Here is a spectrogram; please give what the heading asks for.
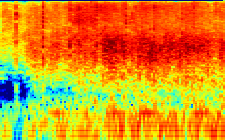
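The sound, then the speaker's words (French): Audience applause welcomes a guest introduced at an activist gathering, beginning with a few scattered claps and building into steady, full clapping that holds to the end. “Qu'on peut applaudir.”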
